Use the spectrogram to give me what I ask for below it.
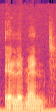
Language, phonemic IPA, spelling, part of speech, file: German, /e.leˈmɛnt/, Element, noun, De-Element.ogg
- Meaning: 1. element 2. element; essential component 3. force of nature; the elements 4. a person, especially viewed as a member of a destructive or criminal group or movement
